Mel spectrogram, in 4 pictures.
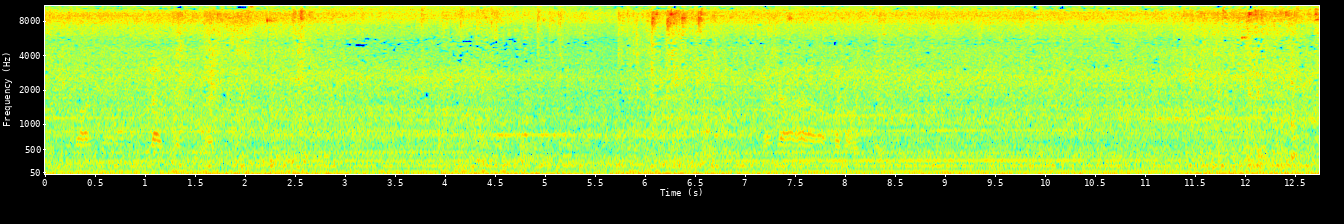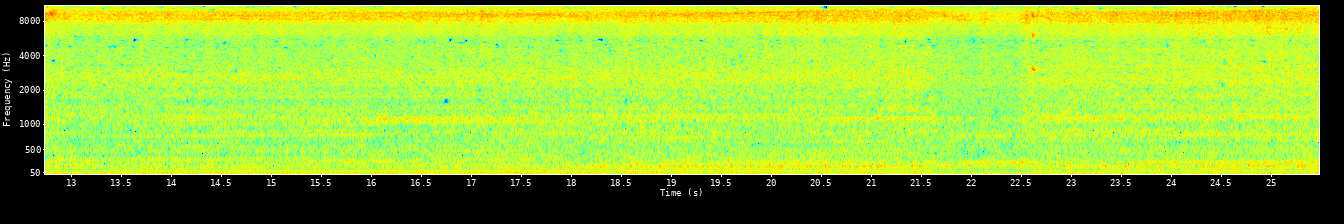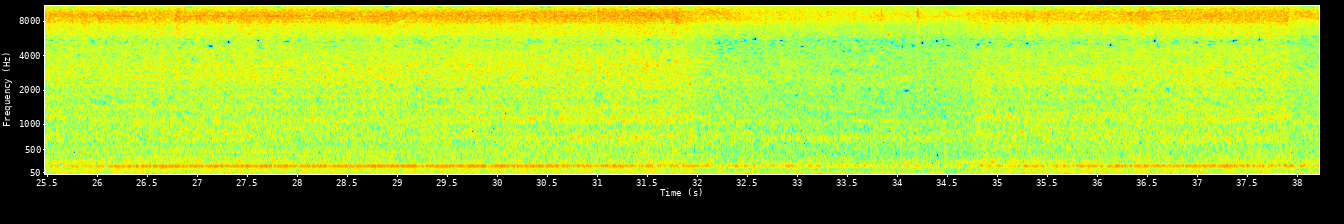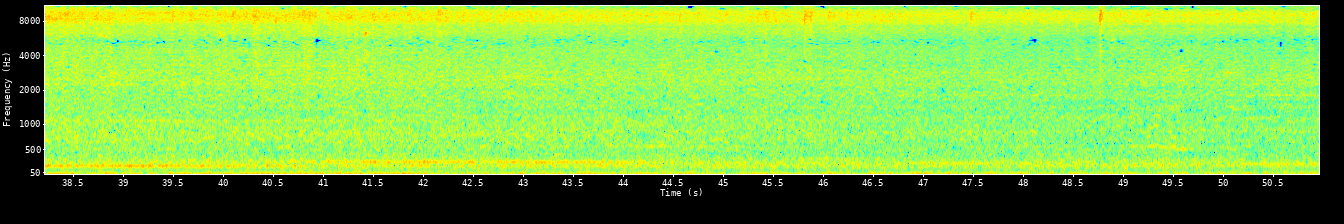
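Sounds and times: bus engine running: 0:00.0 - 0:50.9
road noise inside vehicle: 0:00.0 - 0:50.9.

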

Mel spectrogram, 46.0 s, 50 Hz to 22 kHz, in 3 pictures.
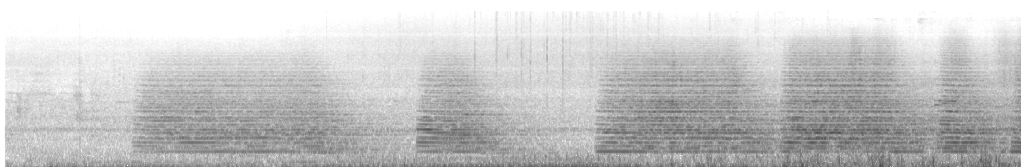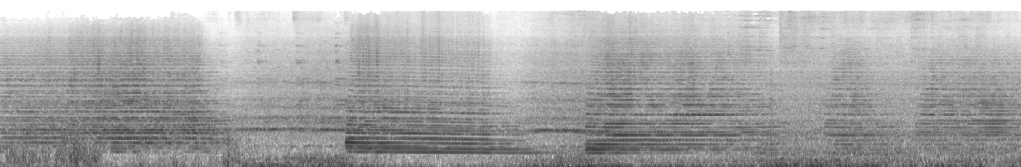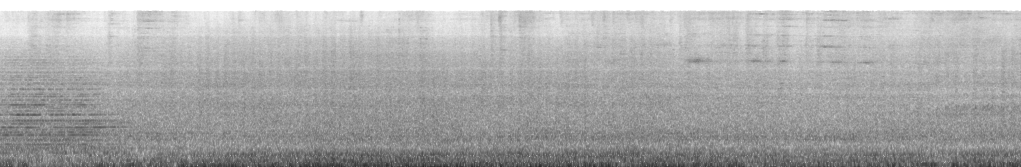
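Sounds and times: locomotive air horn blasts: 0:02.0 - 0:05.6, 0:06.2 - 0:07.6, 0:08.9 - 0:18.9, 0:20.4 - 0:23.4, 0:24.0 - 0:32.5
locomotives rumbling past: 0:03.6 - 0:45.9
train wheels clattering on rails: 0:05.8 - 0:13.3, 0:14.9 - 0:45.9.

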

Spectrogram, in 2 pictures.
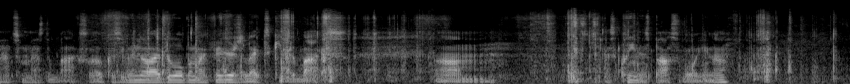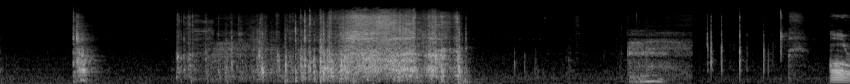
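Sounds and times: plastic scraping against cardboard: 0:00.9 - 0:04.5, 0:10.2 - 0:13.2.

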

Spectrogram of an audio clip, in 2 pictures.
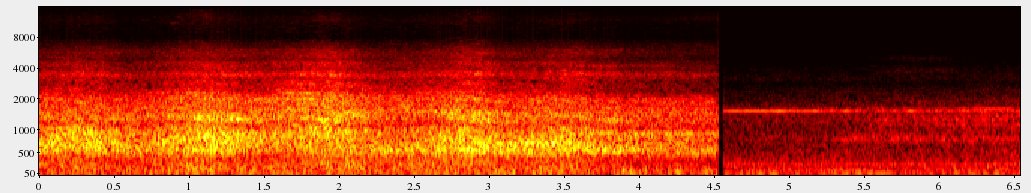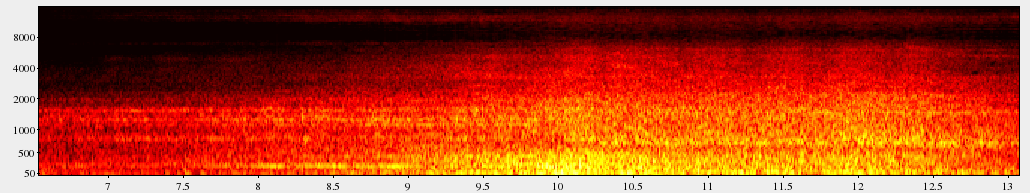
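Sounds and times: rush of air from passing train: 0:00.0 - 0:13.0
train wheels on rail: 0:00.0 - 0:13.0.

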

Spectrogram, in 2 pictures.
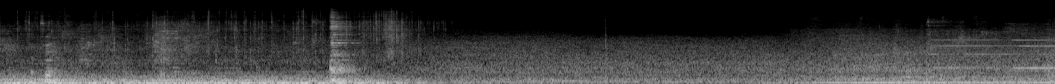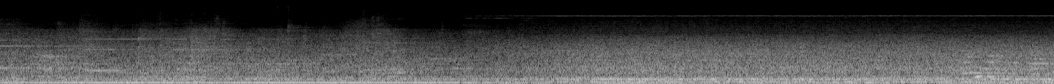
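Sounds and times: cafe clatter: 0:00.0 - 0:04.4
train rumbling: 0:00.0 - 0:21.0.

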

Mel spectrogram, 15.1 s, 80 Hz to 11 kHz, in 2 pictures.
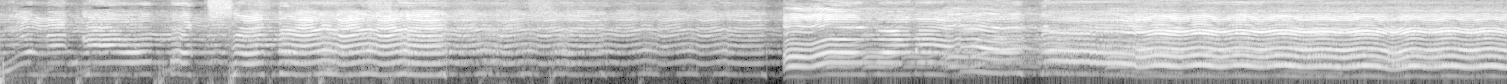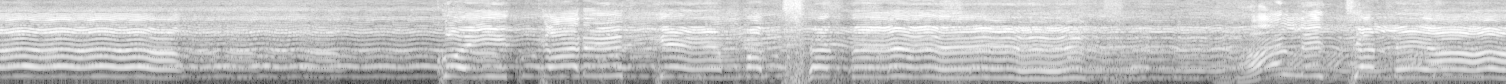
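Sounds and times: man singing unaccompanied: 0:00.0 - 0:15.0.

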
